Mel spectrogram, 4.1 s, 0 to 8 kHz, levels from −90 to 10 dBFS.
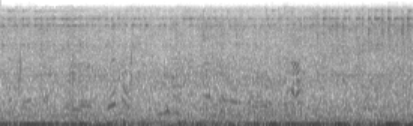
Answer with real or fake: real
